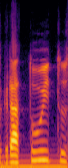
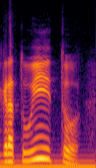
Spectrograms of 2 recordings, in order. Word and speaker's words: gratuito: né aí leva acento atenção para si para as palavras gratuito circuito fortuito intuito que são paroxítonas é nós a gente costuma falar gratuito circuito né fortuito intuito mas não não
